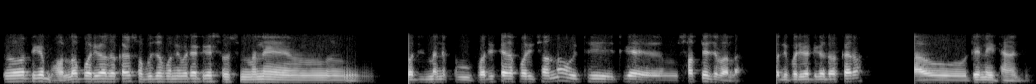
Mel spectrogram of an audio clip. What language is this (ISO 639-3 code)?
ori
